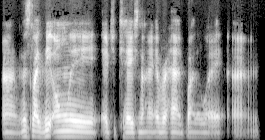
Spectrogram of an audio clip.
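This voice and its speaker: A young drummer from Denmark, chatting as a podcast guest, speaks in a friendly, rambling way with many fillers and restarts. His lowish voice is creaky, at normal speed. The recording is muffled but without echo.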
